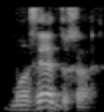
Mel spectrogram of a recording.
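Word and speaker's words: Mourvèdre: I'm afraid to say it like that. Mourvedre. And it's kind of, you know, that kind of guttural R that the French Yeah. have, like the back of the mouth R tongue thing.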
